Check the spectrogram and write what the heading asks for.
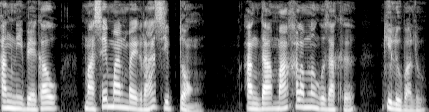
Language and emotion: Bodo, fearful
